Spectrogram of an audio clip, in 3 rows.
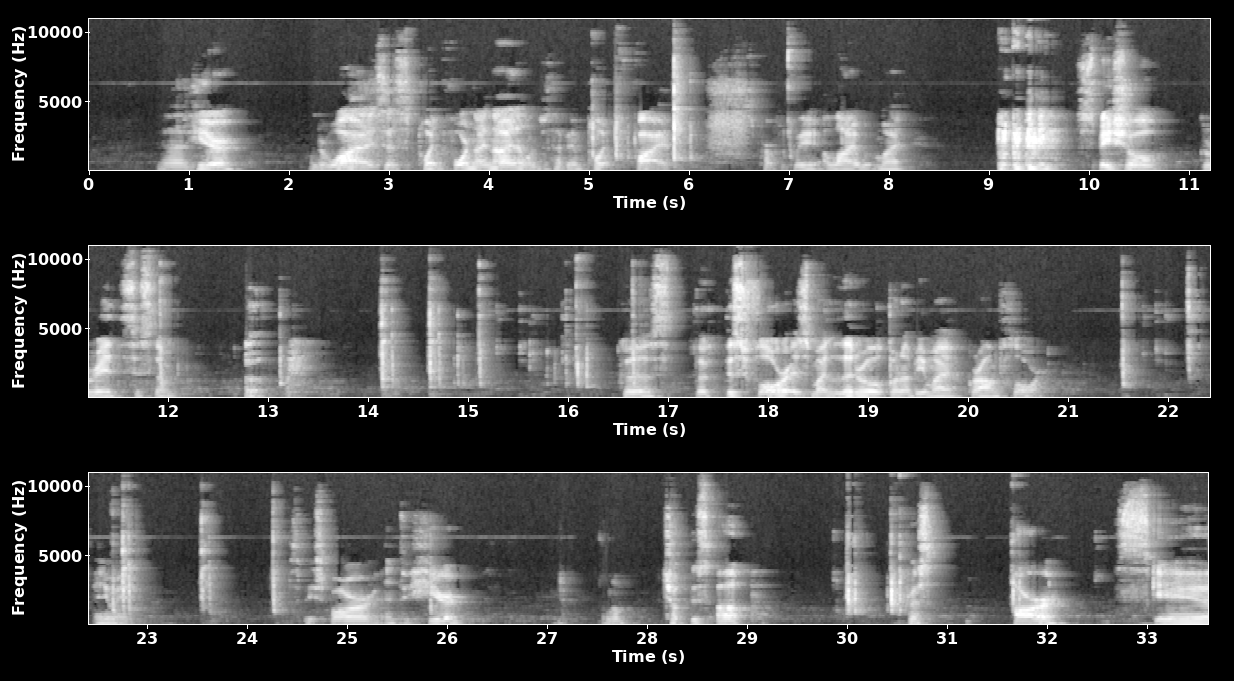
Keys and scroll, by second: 4.9 ., 5.1 5, 5.7 Return, 14.0 space, 15.9 f, 22.6 space, 29.9 r, 31.6 r.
